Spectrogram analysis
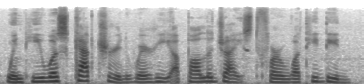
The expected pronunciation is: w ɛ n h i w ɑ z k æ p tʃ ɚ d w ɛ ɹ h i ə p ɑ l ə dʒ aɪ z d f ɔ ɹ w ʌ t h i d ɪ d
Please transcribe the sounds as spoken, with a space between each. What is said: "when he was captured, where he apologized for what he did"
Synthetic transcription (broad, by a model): w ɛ n h i w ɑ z k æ p tʃ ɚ d w ɛ ɹ h i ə p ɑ l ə dʒ aɪ s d f ɔ ɹ w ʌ t h i d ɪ d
